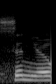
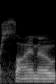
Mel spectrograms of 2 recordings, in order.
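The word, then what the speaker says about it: Syno: Now, the motor on the Stromer ST5 Pinion is located here in the rear hub, and it's made by a company called Sino or Sino, it's spelled S-Y-N-O, and this is the sport motor at 750 watts.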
